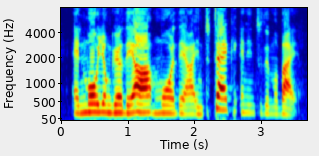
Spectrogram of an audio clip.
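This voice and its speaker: Someone with a French accent talks at a moderate pace. The sound is dry and close with no echo, and the recording is very clean over a silent background. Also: woman. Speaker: industry presenter at a film summit. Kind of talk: conference presentation.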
